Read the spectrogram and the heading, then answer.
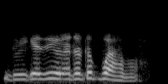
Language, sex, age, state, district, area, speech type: Assamese, female, 45-60, Assam, Sivasagar, rural, conversation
